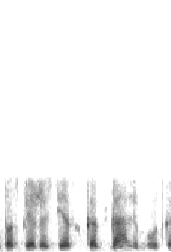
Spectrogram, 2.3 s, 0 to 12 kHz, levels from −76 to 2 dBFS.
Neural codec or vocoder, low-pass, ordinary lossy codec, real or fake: none; 7.2 kHz; AAC, 64 kbps; real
